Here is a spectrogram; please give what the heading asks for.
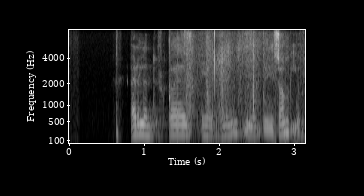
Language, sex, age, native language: Icelandic, male, 11, Icelandic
